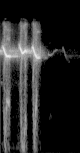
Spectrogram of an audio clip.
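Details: Louisiana Waterthrush song, described as a bubbly call that falls off like a waterfall: three loud, high, slurred whistled notes in quick succession, then a faint trailing fall-off. A tail-pumping bird of water's edges and mud flats. No other sounds.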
